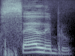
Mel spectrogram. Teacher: com a lateralização do fonema R para o L , ou R para o L, e a troca do som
